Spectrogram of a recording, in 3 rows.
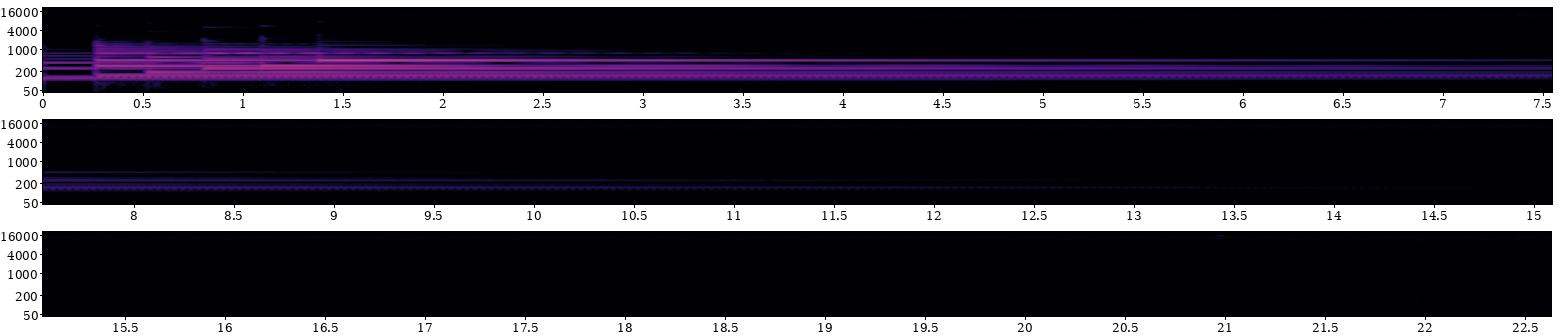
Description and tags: rhodes mystery bed 3
Arpeggio chord played on a 1977 Rhodes MK1 recorded direct into Focusrite interface. Has a bit of a 1970's mystery vibe to it.
vintage, electric-piano, suspense, rhodes, electroacoustic, chord, keyboard, mysterious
